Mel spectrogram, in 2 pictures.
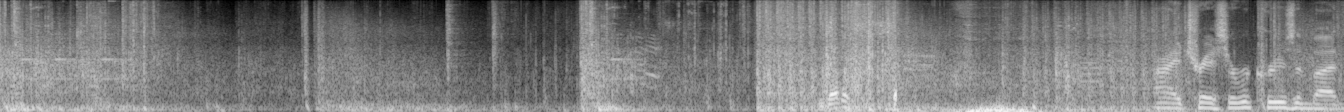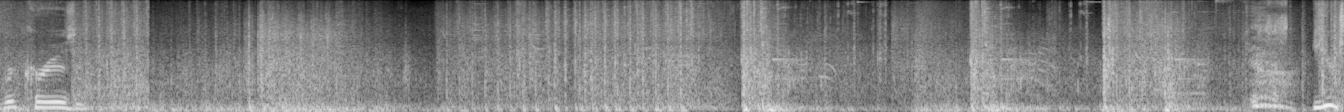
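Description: Gunshots crack in a video game.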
